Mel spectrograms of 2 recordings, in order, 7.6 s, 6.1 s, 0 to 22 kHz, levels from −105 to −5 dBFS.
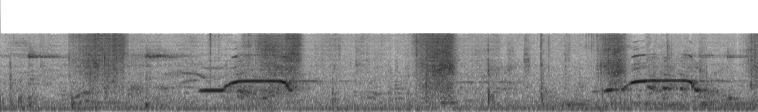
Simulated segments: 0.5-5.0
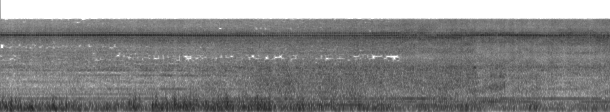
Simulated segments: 4.0-6.1

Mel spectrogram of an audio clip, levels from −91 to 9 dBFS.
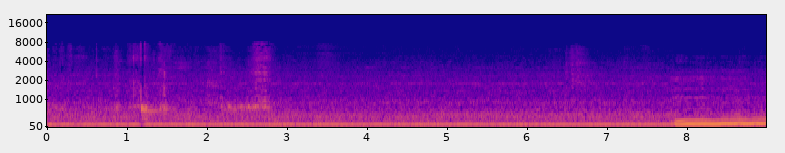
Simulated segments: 3.1-4.3

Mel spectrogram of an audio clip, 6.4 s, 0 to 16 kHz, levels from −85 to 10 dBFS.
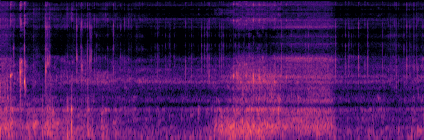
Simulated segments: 0.0-2.2; 5.8-6.4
